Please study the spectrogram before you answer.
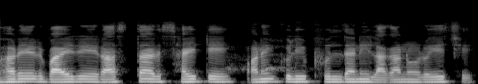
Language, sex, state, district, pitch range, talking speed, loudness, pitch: Bengali, male, West Bengal, Cooch Behar, 115-125 Hz, 100 wpm, -19 LUFS, 125 Hz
